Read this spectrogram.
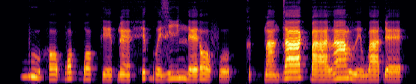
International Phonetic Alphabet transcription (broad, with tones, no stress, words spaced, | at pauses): bu˦˨hɔ˨bɔ˧ɡ͡bɔ˨ ke˨ɓɛ̃˨ he˦ɡʷe˨ziː˦ nɛ˨˦ ɾɔ˦˨fo˨ | kə˧ɡ͡bã˧ daː˦k͡paː˨lã˦ ve˨wa˧ɗɛ˨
